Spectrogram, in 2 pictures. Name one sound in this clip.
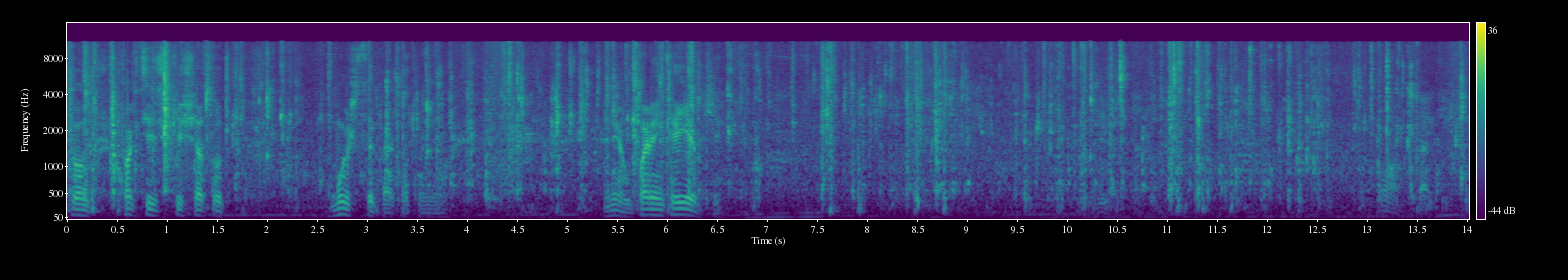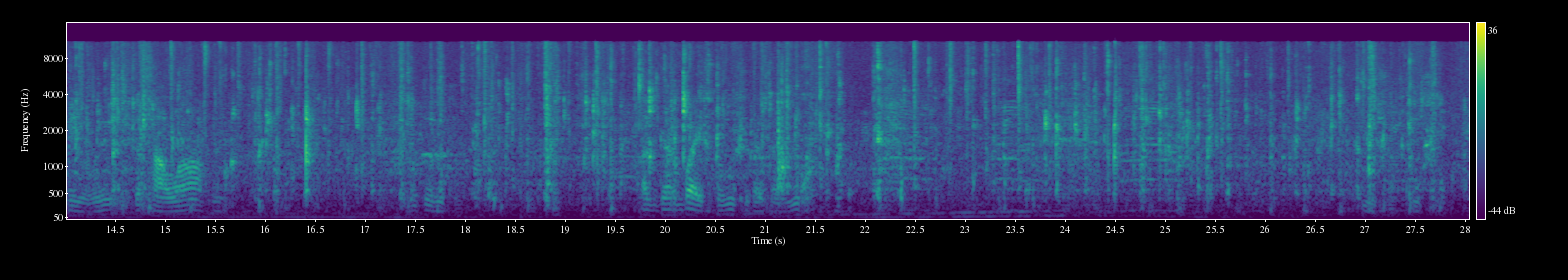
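A bear chews and crunches watermelon with wet, smacking bites.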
